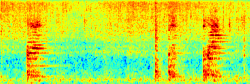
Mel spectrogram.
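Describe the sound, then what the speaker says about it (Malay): Onions sauté in a pan while being stirred, a continuous hissing sizzle with a few brief scraping stirs of a utensil, close by and without speech. "Oh, tumis bawang ha."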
